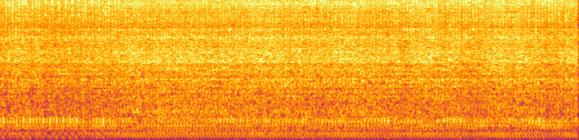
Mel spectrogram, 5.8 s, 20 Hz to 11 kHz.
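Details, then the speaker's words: Trash-picked Toro Power Clear 621 E snow thrower, 163cc OHV four-cycle, previously wouldn't run, first start after repair, primed, choke on, warming up: fast steady putter, even beat, no misses or surging, sounds good. "sounds good let it warm up"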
